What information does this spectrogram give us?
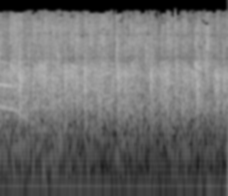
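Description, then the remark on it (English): An audience claps steadily, a dense wash of many hands with no pauses and even loudness throughout, a bright crackling texture with no voices rising above it. “Come on, somebody can clap like the Lord just gave them a revelation.”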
